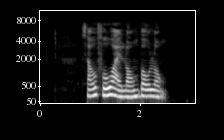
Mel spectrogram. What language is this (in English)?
Chinese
